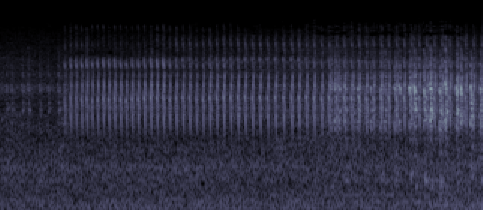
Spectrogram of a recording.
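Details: Belted kingfisher feeding a fish to its baby at a nest in the side of a mud bank. Adult and chick call back and forth. A loud, fast, dry rattle runs continuously for about three seconds and grows stronger toward the end.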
